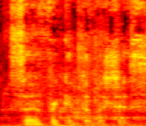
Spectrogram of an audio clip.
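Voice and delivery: unvoiced, savouring whisper. Real, not acted. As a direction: whisper it to yourself in delight. Repeats praise of the latte.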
